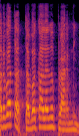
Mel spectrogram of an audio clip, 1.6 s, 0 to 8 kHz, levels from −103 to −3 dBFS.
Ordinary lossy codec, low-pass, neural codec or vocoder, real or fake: none; 7.2 kHz; codec, 16 kHz in and 24 kHz out, 1 kbps, XY-Tokenizer; fake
